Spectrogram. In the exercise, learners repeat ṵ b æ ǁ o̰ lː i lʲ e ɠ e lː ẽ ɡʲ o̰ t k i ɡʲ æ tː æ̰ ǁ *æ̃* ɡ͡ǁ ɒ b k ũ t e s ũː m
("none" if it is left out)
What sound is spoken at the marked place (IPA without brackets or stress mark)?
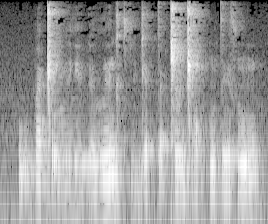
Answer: æ̃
